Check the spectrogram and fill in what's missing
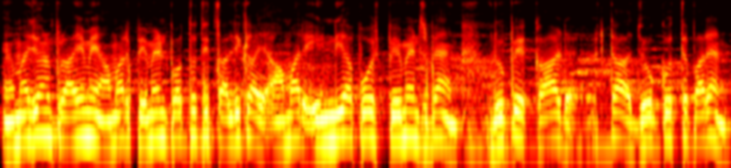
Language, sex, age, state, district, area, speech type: Bengali, male, 45-60, West Bengal, Jhargram, rural, read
